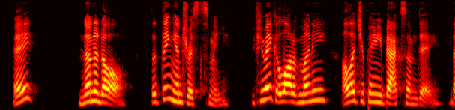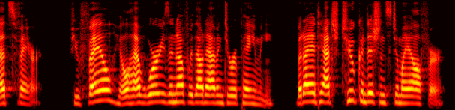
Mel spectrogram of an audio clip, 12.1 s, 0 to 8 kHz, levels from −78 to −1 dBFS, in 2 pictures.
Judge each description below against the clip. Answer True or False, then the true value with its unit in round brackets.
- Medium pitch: False (215 Hz)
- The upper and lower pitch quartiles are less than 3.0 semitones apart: False (3.5 semitones)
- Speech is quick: True (220 wpm)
